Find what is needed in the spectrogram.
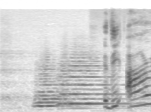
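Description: Opera orchestra holding sustained, steady brass notes, starting about half a second in after a brief pause. A woman's voice starts speaking over the music near the end.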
